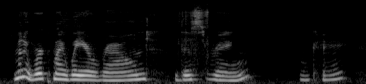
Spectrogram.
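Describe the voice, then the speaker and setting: Woman's somewhat breathy voice, fairly high in pitch, with a dark, mellow tone and fairly even intonation. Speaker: beading teacher. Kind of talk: tutorial. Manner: slow; conversational.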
